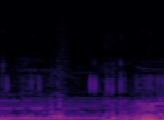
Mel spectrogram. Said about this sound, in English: He's going to be my co host today. I don't know if you can hear him purring.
